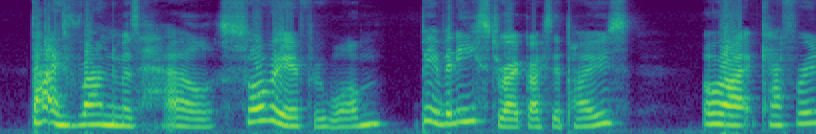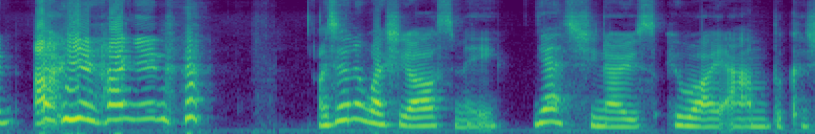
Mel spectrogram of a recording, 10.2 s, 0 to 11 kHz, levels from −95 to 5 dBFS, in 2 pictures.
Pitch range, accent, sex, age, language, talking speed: 200-280 Hz, British, female, 10-29, English, 205 wpm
